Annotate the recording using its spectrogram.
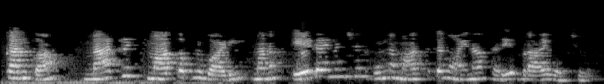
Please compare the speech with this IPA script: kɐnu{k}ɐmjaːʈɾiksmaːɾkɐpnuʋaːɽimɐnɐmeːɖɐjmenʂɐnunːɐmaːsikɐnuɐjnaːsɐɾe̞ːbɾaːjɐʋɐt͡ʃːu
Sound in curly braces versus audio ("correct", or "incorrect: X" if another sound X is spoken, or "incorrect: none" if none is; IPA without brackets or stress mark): correct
